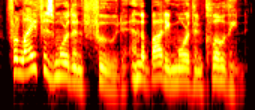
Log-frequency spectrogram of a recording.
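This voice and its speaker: An actor playing an earnest male teacher of parables in a dramatized audio Bible, speaking in an emphatic, measured, declamatory way. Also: medium pitch, very animated, darkish tone, no room sound, clean studio sound. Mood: reassuring, earnest.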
